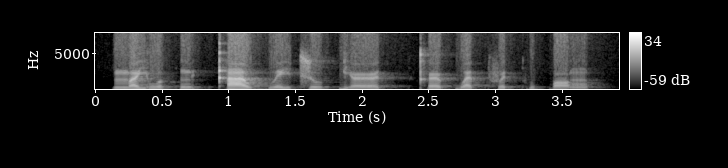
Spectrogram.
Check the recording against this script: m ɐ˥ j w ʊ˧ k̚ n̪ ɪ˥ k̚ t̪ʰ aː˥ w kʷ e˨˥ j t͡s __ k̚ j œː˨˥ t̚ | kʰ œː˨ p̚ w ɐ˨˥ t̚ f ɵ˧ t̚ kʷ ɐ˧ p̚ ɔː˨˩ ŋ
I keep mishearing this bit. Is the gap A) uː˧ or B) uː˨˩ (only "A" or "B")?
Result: A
